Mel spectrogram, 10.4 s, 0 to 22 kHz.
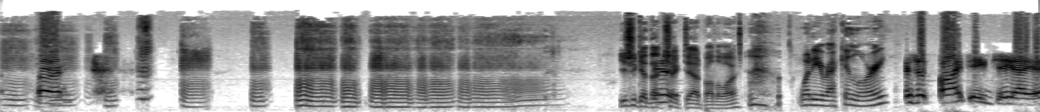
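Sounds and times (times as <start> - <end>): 
melody performed with mouth-made fart noises: 0.0 - 5.8
speech: 0.2 - 1.2, 6.2 - 10.3.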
